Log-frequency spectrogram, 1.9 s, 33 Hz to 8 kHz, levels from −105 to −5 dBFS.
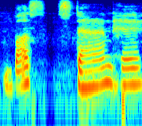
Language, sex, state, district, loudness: Hindi, female, Goa, North and South Goa, -28 LUFS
